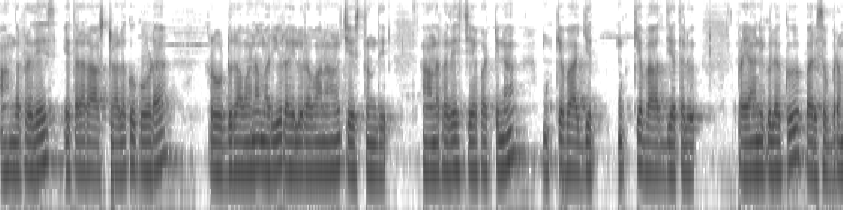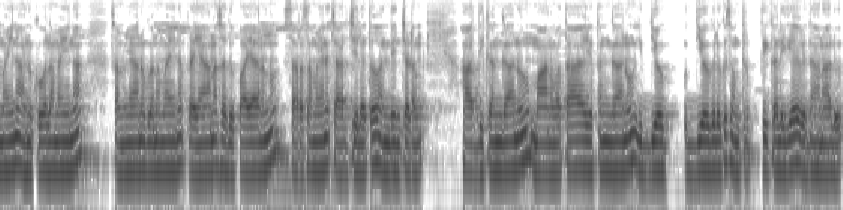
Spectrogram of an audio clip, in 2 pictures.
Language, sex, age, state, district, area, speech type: Telugu, male, 45-60, Andhra Pradesh, Kakinada, urban, spontaneous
